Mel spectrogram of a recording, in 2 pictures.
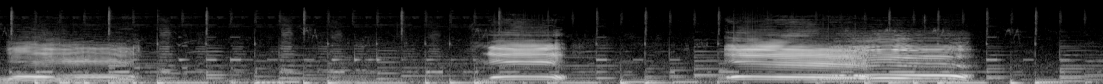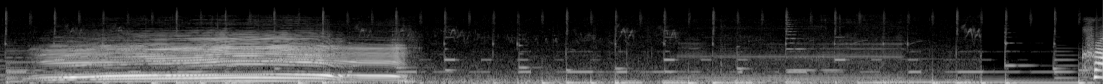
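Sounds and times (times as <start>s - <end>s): cattle mooing: 0.0s - 1.7s, 4.8s - 5.8s, 7.2s - 9.8s, 11.2s - 15.3s, 17.7s - 20.3s.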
